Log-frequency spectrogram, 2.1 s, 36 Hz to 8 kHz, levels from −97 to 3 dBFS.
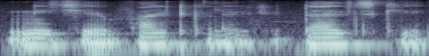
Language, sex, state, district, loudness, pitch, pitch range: Hindi, male, Bihar, Patna, -17 LUFS, 110 Hz, 105-125 Hz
